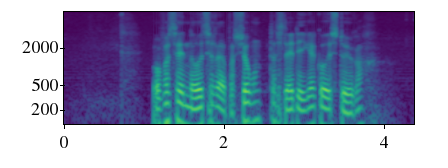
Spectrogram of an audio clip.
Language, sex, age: Danish, male, 35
